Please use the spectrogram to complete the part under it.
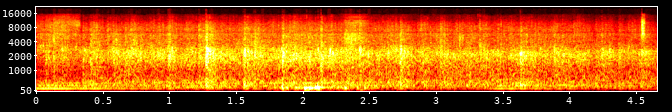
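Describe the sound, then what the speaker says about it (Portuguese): Faint, steady applause from a church congregation during a Portuguese-language sermon, a soft continuous patter of clapping heard from a distance for several seconds. "se você crê nisso, aplauda ao Senhor Jesus"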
